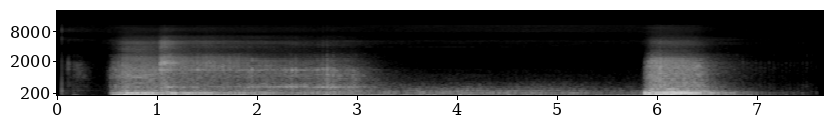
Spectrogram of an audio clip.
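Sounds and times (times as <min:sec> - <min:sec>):
heavy stony monster walking menacingly: 0:00.6 - 0:06.0.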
